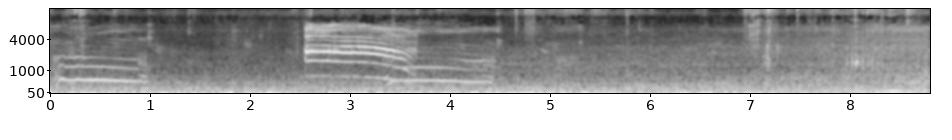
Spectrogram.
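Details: Stray cats, brothers living outdoors, giving drawn-out meows: one short falling cry, then a longer wavering meow that bends downward, over a steady roar of traffic.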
